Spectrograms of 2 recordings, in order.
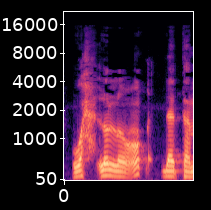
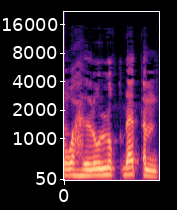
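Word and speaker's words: وَاحْلُلْ عُقْدَةً: Rbisrohli shodri waassirli amri wahlul uqdatam min lisani yafqohu qua ya. Awas teman-teman itu ada yang ee apa namanya? Kebiasaan mungkin salah dengar ya. Dia bacanya wahluluk wahlulukdatam. Bukan wahlulukdatam tapi wahlul uqdatam.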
